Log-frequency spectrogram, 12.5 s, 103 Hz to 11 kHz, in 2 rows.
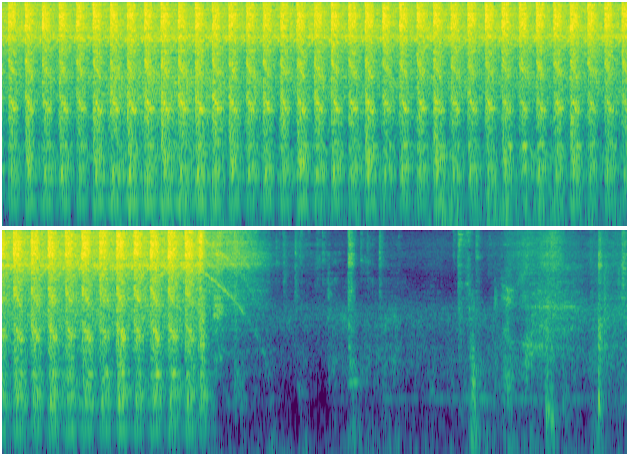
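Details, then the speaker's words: VW sandrail dune buggy, stood 18 months: even, steady starter churn about three turns a second for eight seconds with no firing; cranks but won't start, no fuel pumping through the line. "Turning over really well. Just check the fuel line, there's no fuel pumping through, so I'm just gonna crack the fuel pump inlet off, put some WD-40 in it, and we'll try it again."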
